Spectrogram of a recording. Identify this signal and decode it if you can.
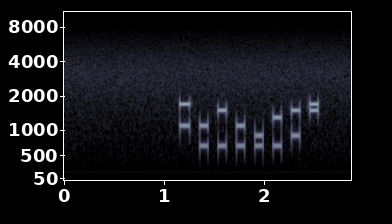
Multi-frequency trunk signalling (R1, as on North American trunks), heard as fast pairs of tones, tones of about 80 ms. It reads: KP 272148 ST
